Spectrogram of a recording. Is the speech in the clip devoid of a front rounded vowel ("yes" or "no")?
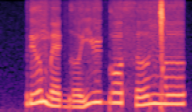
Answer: no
